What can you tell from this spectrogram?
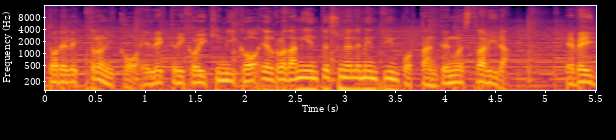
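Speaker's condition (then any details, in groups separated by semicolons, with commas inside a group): No condition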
